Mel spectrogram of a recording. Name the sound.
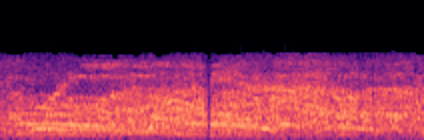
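crowd cheering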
